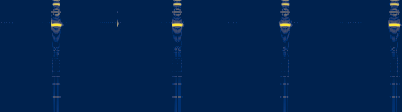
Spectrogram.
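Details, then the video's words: Shrill, clipped insect chirps, four main bursts about a second apart with one faint tick between the first two, piercingly high and dry against complete silence. "حشرة لا تعرف سيوى صوتها"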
